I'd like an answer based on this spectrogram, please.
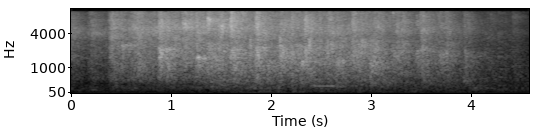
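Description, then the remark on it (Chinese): A lecture audience claps steadily to thank the speaker, Dr. Hou Kunhong, after his talk on Buddhism, a dense patter of many hands that holds fairly even for several seconds before tapering slightly at the end. No voices stand out. “我们这一场就到这边，我们再次以热烈掌声谢谢侯坤宏侯博士。”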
